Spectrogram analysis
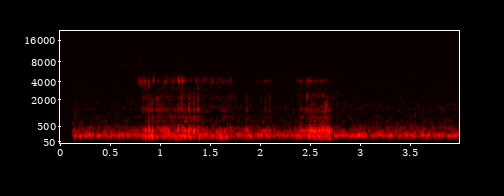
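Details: Sleeping pet snoring while dreaming: soft, steady rumbling breath noise with two slightly louder swells, light snoring.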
